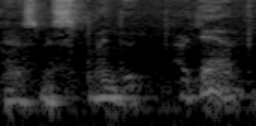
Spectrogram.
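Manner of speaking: soft unvoiced aside; whisper. Real, not acted. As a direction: whisper to the listener.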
